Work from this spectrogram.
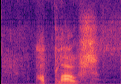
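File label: "applaus", Dutch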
